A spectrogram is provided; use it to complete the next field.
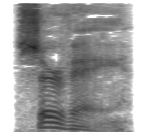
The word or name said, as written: survey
